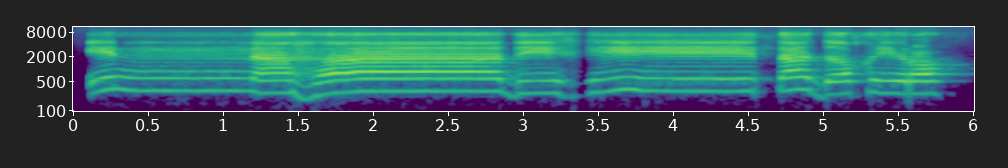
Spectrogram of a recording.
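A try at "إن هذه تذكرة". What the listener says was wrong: inna hadhihi zalnya tuh belum mantep. Tazkirah. Iya, inna hadhihi tazkirah.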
